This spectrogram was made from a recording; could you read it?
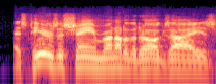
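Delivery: ordinary delivery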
